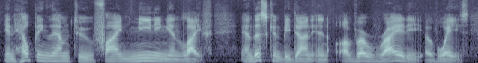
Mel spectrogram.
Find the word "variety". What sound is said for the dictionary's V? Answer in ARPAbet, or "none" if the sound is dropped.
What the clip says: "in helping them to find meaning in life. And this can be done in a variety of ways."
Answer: V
